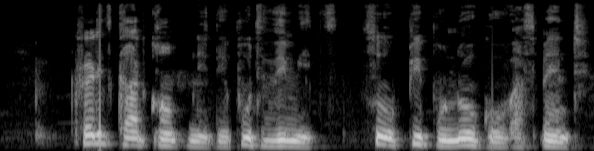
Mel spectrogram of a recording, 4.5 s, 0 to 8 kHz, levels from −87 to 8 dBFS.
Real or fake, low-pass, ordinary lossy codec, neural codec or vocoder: real; 7.2 kHz; none; none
